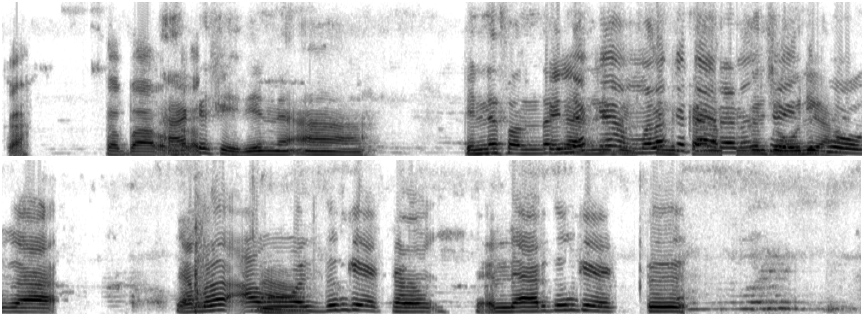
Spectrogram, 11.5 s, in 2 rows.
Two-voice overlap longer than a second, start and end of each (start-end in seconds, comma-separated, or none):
3.6-5.7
